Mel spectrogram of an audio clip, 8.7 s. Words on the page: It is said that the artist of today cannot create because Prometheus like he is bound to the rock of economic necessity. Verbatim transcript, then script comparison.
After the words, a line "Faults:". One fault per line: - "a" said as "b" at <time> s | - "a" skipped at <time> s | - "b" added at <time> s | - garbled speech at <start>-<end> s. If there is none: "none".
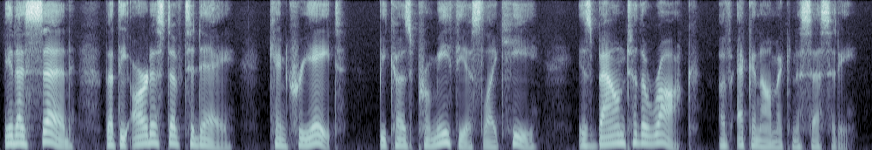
It is said that the artist of today can create because Prometheus like he is bound to the rock of economic necessity.
Faults:
- "cannot" said as "can" at 2.7 s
